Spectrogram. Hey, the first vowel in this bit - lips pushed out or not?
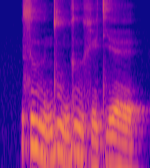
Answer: no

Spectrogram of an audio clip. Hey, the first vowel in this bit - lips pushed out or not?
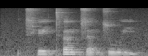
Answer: no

